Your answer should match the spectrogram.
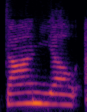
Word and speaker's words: Dahnielle: I have my name as Dahnielle M, and my name is spelled weird. It's pronounced weird too, I think. And so it's spelled Dahnielle, and then M.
